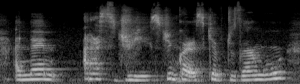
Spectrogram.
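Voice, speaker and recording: Fast-ish and with a Kenyan accent, a woman talks amid noticeable background noise and audible room echo. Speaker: crafting YouTuber. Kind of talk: reaction video commentary. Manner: relaxed, conversational.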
